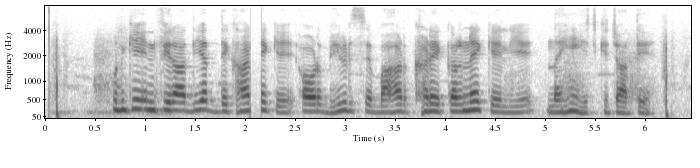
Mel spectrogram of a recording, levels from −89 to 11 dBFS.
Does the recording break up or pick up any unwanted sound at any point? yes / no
yes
